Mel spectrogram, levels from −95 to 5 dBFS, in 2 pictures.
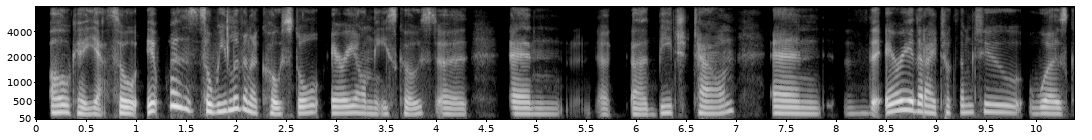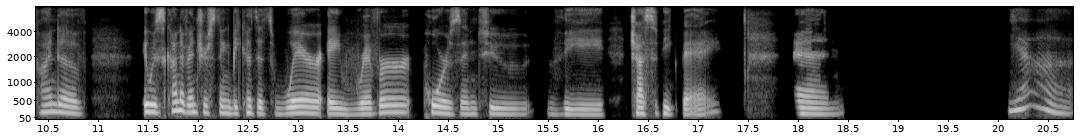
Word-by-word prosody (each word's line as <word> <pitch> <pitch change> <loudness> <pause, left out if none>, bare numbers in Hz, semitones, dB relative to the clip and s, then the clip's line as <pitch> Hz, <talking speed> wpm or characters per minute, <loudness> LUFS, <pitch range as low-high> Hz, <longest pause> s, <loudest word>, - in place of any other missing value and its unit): Okay, 185 -3 +4
yeah. 150 -1 0
So, 165 -3 +5
it 215 +1 +6
was 315 -10 +7
So, 215 - +7
we 205 +2 +4
live 280 +4 +5
in 255 - +5
a 180 - +1
coastal 170 +3 +1
area 170 +1 +3
on 165 -2 -3
the 150 - -6
East 155 - -5
Coast, 155 +2 -3
eh, 145 -2 -3 0.4
and 150 -2 -1 0.3
a 145 -1 -9 0.2
a 140 -1 -1
beach 170 +7 -5
town, 170 +5 -2 0.4
and 165 -2 +1 0.2
the 160 +2 -3
area 245 +4 +8
that 210 -2 +4
I 180 -2 +2
took 175 +1 -8
them 185 0 -4
to 195 -4 -2
was 155 -1 0
kind 200 +2 -4
of 165 -5 -2 0.6
it 200 - +4
was 195 -2 +3
kind 235 +1 +1
of 215 - 0
interesting 185 -3 -3
because 160 +2 -5
it's 155 -1 -5
where 165 +2 +1
a 150 -1 +1
river 150 +7 -2
pours 165 -5 0
into 150 -1 -6 0.2
the 135 -2 -7 0.2
Chesapeake 160 -1 -2
Bay, 140 +9 -7 0.7
and 150 0 -4 1.7
Yeah, 250 - -8
165 Hz, 145 wpm, -20 LUFS, 150-190 Hz, 1.7 s, area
